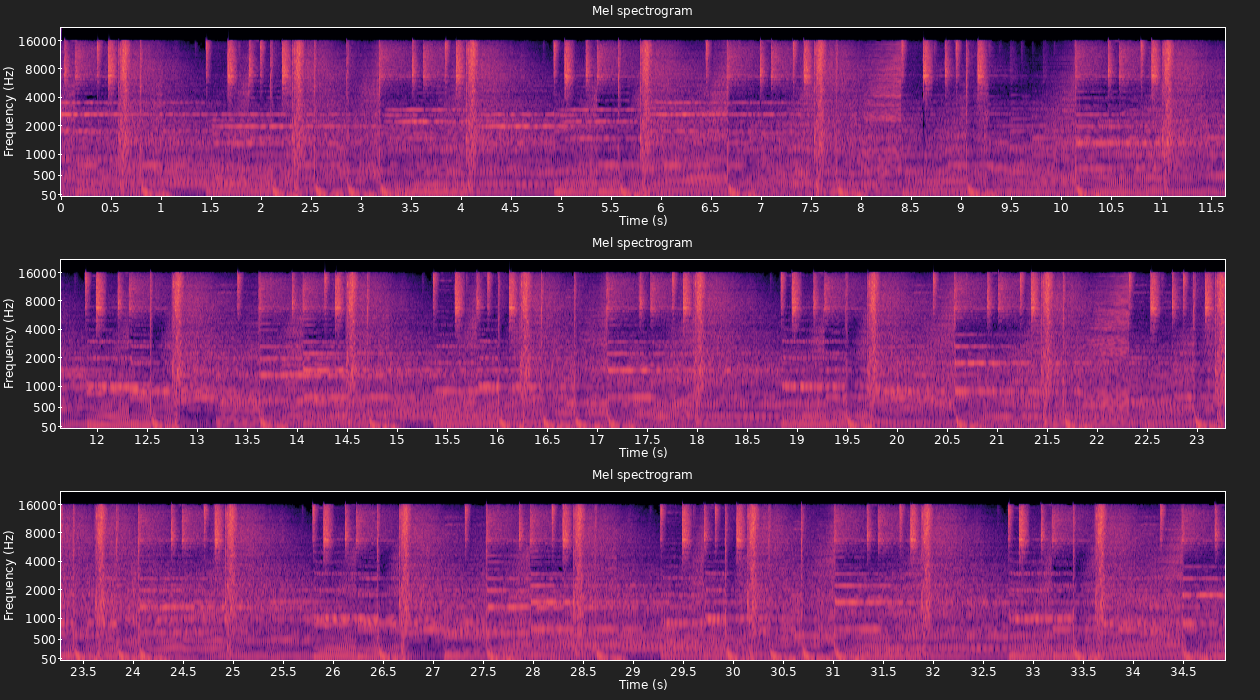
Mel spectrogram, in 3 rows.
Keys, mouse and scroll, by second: 1.1 g, 2.3-4.5 middle drag, 3.6 g, 4.5 click, 5.6 g, 7.1 click, 7.7 click, 9.3 g, 10.7 click, 10.8 scroll down 1, 11.1 shift+middle click, 11.4-11.9 scroll up 2, 11.9 click, 12.3 ctrl+click, 13.5 g, 15.1 click, 15.6 ctrl+click, 16.4 g, 17.7 click, 18.3 ctrl+click, 19.2 g, 19.8 click, 20.0 shift+middle click, 20.9 click, 21.3 ctrl+click, 22.5 g, 25.4 click, 26.0 click, 26.9 g, 27.8 click, 28.2 Tab, 28.3 scroll down 2, 28.7-29.2 middle drag, 29.4 middle click, 29.8-31.3 middle drag, 29.9-30.8 scroll up 2, 30.8-31.3 scroll up 1, 31.3-34.4 drag, 34.4-34.9 middle drag.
